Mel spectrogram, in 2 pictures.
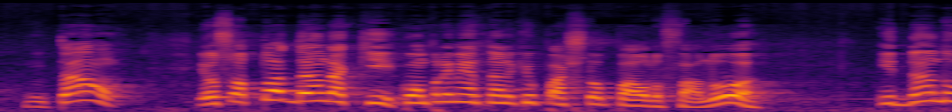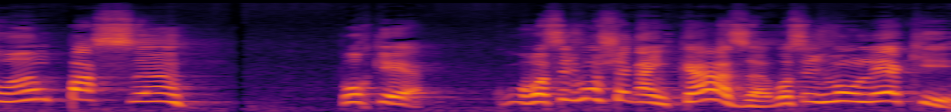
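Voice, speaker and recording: Long, frequent pauses appear throughout. Between them, speech moves at a moderate pace. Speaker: Bible teacher. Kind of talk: Bible study lesson.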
